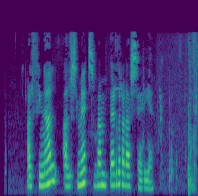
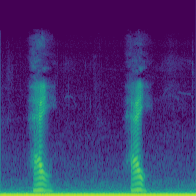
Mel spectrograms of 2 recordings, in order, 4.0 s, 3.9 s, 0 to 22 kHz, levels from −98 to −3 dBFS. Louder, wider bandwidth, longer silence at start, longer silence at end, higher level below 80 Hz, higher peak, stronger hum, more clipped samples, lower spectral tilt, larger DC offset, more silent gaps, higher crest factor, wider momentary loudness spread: about the same, -28 LUFS vs -29 LUFS; about the same, 11.5 kHz vs 11 kHz; first, 0.55 s vs 0 s; about the same, 0 s vs 0 s; second, -72 dBFS vs -38 dBFS; about the same, -8 dBFS vs -8 dBFS; neither; neither; second, -3.5 dB/octave vs -6.5 dB/octave; second, under 0.1% vs 10%; neither; about the same, 22 dB vs 22 dB; second, 12 LU vs 19 LU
